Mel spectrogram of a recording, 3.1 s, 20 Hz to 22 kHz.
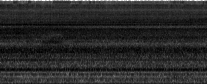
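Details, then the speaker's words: Litter-Robot 3 drive motor gearbox, unit open and unloaded: high steady whir with a thin chattering rattle-squeal from dry shafts under the first and second reduction gears, disappears under load; fix is removing the second reduction gear and lubricating the shafts. "here's an example of a drive motor for a l robot 3 that has lost most of its lubrication on the first and second gear reductions in its transmission you listen carefully you'll hear it chattering kind of a way I describe it as a a rattle"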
